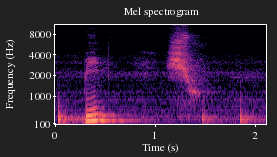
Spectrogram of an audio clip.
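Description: A marker drawing on a whiteboard: one scratchy stroke about a second in that falls in pitch, then two light taps near the end, after a brief spoken syllable.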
